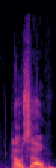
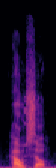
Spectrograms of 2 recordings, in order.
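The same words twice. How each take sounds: First: High, loud incredulous challenge; incredulous question. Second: Said in the usual way. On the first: Real, not acted. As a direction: ask it high in disbelief. Mocking challenge to the group.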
